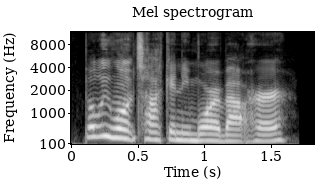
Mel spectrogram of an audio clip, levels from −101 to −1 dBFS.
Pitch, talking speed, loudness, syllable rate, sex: 220 Hz, 265 wpm, -17 LUFS, 6.6 syllables/s, female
